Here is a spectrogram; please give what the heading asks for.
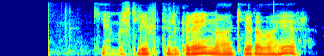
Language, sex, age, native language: Icelandic, male, 40-49, Icelandic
